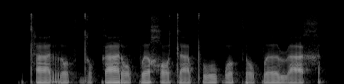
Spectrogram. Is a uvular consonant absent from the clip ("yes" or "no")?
no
